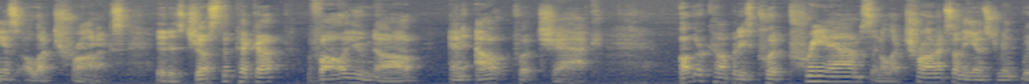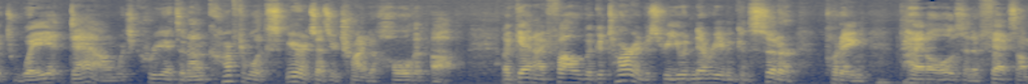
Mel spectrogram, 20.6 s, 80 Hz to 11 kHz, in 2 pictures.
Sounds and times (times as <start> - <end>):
Speech: 0.0 - 6.1, 6.8 - 20.5.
